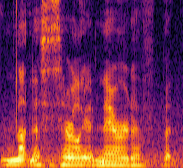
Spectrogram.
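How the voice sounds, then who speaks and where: A woman from Seattle speaks off the cuff in a low, flat voice, stopping and restarting often. Clear background noise runs under her speech. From Seattle, United States. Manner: halting, many ums and restarts. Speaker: panel artist. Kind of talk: unscripted panel remarks.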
